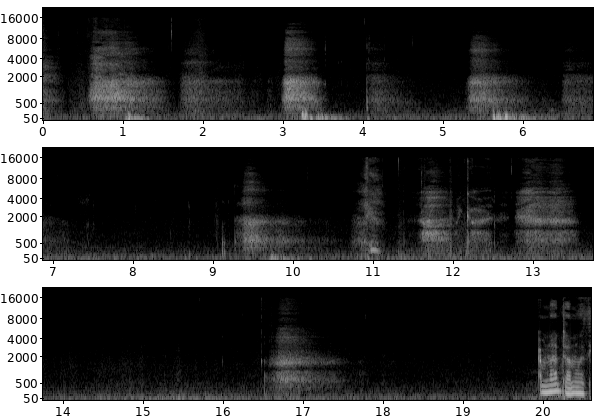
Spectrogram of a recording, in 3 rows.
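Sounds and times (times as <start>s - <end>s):
heavy out-of-breath breathing: 0.0s - 7.5s, 9.2s - 12.1s, 16.4s - 17.8s
speech: 20.0s - 20.6s.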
